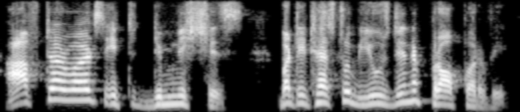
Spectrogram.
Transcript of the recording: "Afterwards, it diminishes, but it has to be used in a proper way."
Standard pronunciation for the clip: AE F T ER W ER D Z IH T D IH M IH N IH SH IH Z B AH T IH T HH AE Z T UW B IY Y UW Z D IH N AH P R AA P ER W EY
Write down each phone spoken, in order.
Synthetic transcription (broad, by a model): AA F T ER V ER D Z IH T D IH M IH N IH SH IH Z B AH T IH T HH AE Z T UW B IY Y UW Z D IH N AH P R AA P ER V EY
